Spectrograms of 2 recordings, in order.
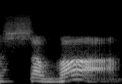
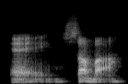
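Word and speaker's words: סבא: at this here uh savah is grandpa or saba saba like s-a-b-b-a saba okay so we got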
